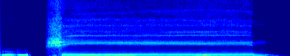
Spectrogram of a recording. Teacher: তো এই অক্ষরটা ওই একই জায়গা থেকে উচ্চারণ হবে, আগের থেকে লিখতে হবে না। জিহ্বার মধ্যকান, তারপর আবার উপরে তালুর সাথে লাগিয়ে শা শা শব্দ করে আমরা এই অক্ষরটা উচ্চারণ করব।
